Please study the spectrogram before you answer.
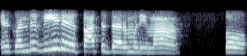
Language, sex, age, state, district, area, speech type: Tamil, female, 18-30, Tamil Nadu, Tiruchirappalli, urban, conversation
